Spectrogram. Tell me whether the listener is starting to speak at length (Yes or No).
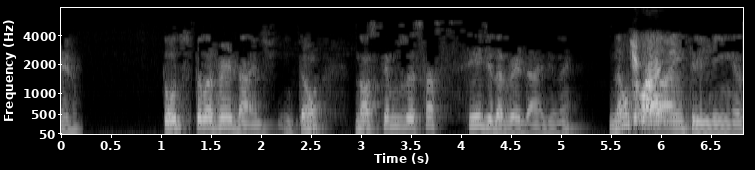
No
